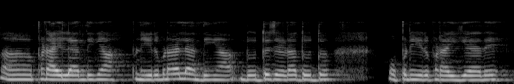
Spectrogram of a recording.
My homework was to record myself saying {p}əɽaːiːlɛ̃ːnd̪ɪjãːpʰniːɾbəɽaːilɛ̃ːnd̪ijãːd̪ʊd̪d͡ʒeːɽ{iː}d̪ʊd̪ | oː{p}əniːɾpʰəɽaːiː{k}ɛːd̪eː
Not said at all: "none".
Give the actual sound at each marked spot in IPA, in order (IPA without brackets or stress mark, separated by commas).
pʰ, aː, p, ɡ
